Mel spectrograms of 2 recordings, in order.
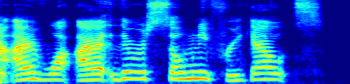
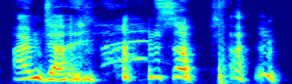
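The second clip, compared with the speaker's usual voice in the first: laughing; 6 semitones higher, 3 dB louder, slower than usual. Real, not acted. Laughing at real cicadas.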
